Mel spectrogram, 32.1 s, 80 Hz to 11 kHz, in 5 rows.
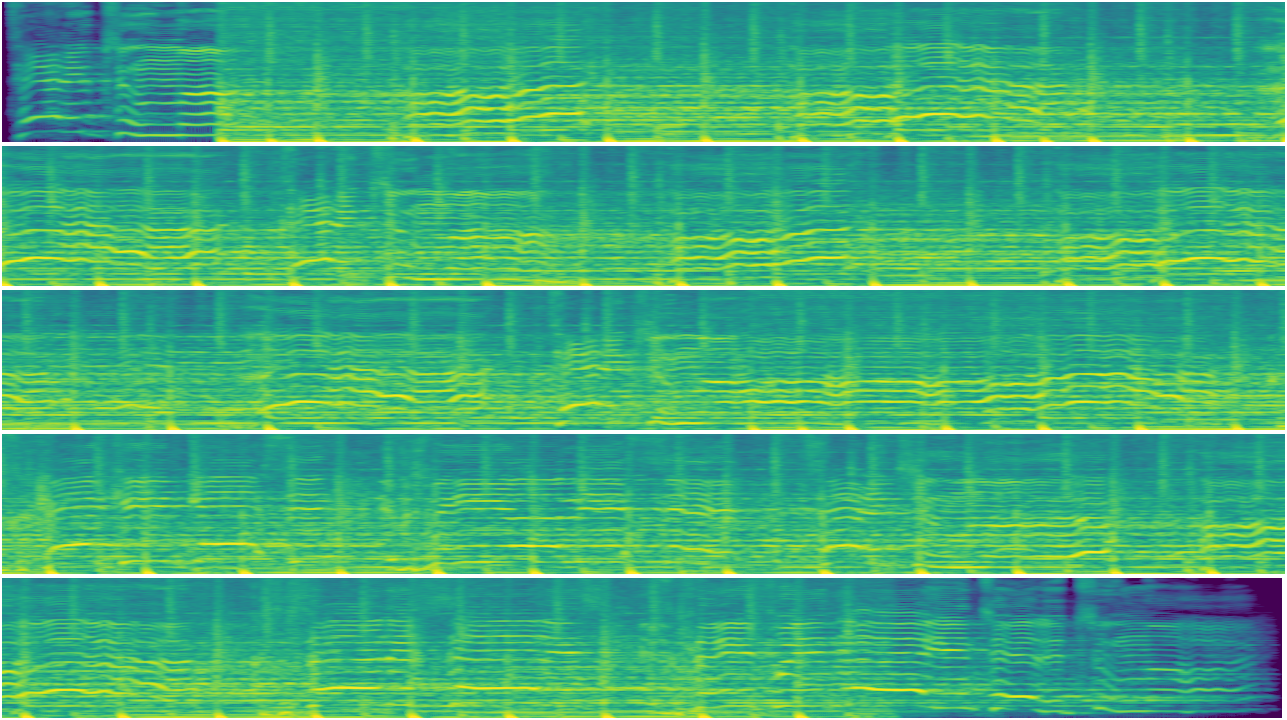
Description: • Качество: 320, Stereo
мужской голос
громкие
house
